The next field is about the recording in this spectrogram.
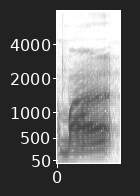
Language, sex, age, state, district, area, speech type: Assamese, male, 60+, Assam, Golaghat, urban, spontaneous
